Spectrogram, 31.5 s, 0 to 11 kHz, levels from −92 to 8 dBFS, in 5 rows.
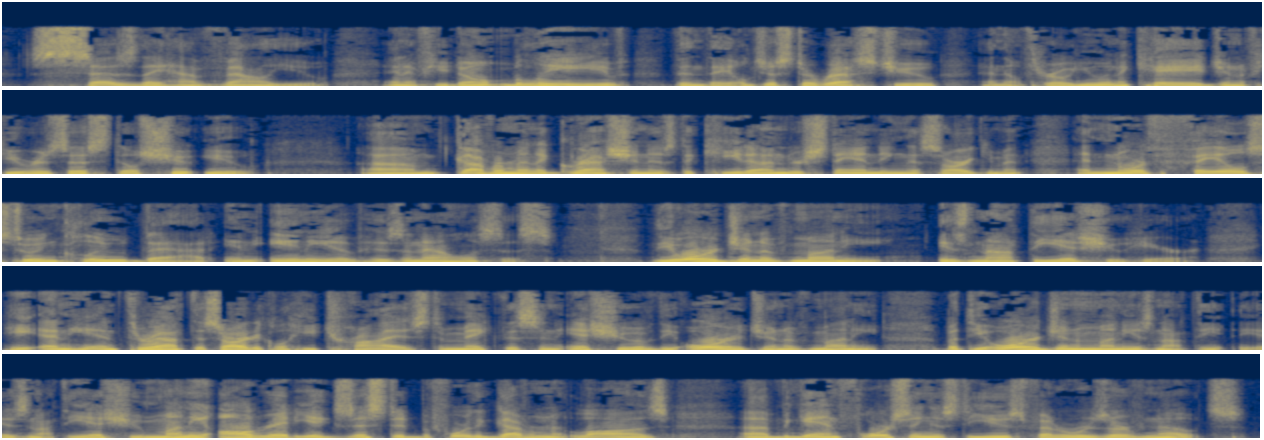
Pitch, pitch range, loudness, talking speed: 115 Hz, 95-145 Hz, -13 LUFS, 200 wpm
